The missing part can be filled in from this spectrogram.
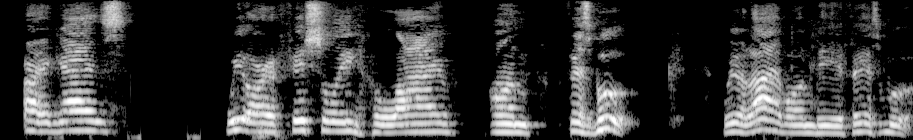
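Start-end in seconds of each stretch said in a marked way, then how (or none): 5.4-6.9 English words in a put-on Italian accent. Going live on Facebook, the host announces it to the viewers: Italian accent. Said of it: "that's my Italian accent".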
